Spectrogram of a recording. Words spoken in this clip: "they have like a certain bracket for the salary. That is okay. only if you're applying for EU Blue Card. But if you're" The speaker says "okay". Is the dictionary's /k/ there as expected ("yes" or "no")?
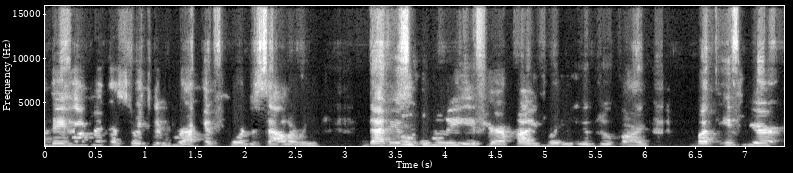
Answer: no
